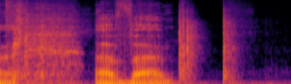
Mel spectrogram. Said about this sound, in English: Yeah, slow clap it out.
